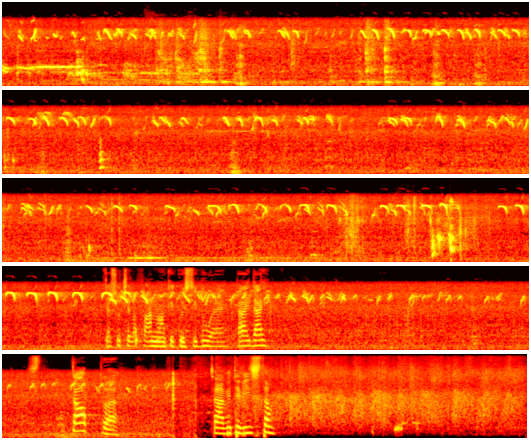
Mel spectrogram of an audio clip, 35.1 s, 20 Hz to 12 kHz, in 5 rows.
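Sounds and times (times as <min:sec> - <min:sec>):
chicks peeping: 0:00.0 - 0:31.8
speech: 0:23.0 - 0:24.8, 0:29.1 - 0:29.8, 0:31.0 - 0:31.9.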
